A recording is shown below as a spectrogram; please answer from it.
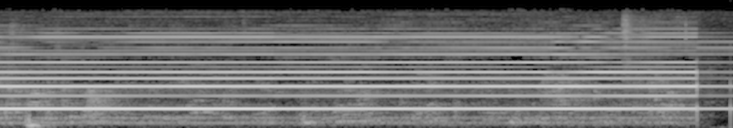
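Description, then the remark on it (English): A building fire alarm blares steadily with a harsh, unchanging electronic tone rich in high harmonics, loud and continuous before cutting off abruptly near the end, with faint murmuring underneath. “Fire alarm is different.”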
